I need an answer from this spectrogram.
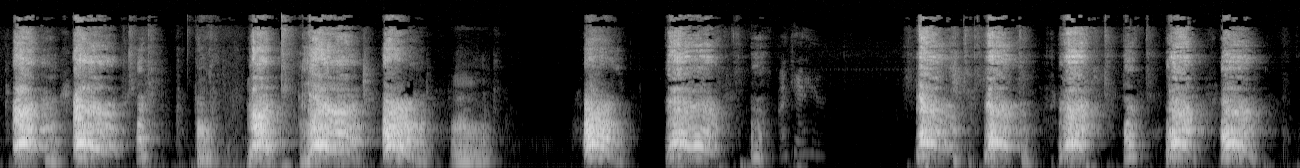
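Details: A beagle barks at a shadow, giving a series of short, harsh barks and drawn-out bays in quick bursts. A pause follows around the eighth second, then the barking resumes in a steady run.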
